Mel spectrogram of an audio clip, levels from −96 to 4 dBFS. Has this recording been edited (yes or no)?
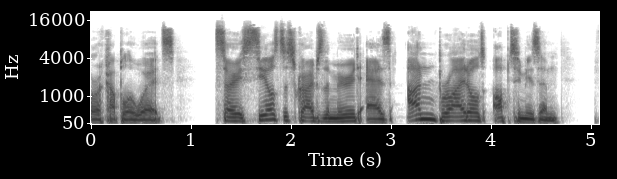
no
